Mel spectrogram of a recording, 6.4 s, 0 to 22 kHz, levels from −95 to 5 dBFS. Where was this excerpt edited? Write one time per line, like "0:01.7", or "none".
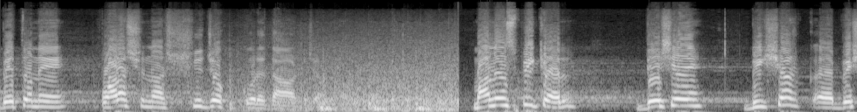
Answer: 0:03.4

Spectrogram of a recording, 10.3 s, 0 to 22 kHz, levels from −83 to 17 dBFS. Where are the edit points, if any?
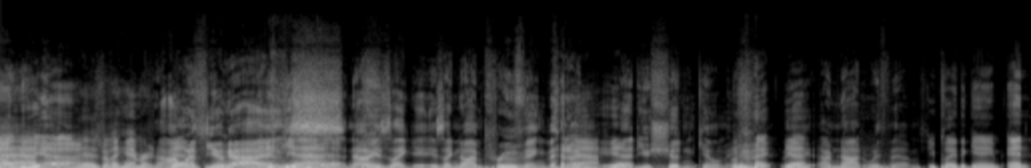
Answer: none

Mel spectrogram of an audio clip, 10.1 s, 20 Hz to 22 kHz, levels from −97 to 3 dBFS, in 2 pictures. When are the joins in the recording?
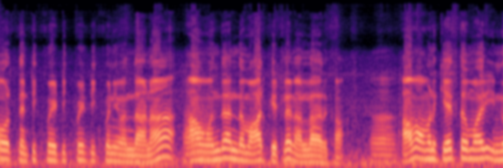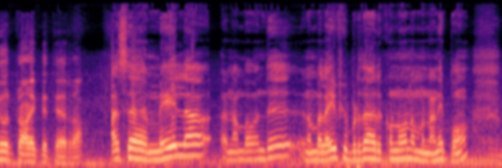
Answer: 0:06.2

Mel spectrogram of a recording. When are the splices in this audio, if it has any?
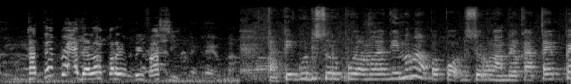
0:02.4

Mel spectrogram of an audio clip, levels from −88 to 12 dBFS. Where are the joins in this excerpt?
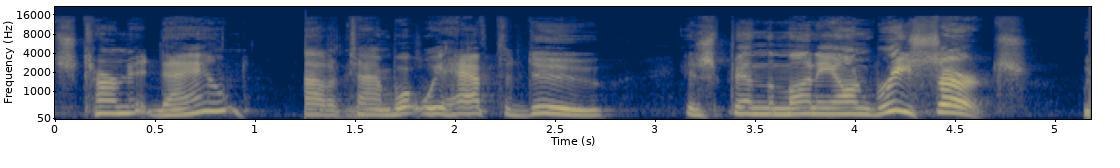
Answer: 0:01.3

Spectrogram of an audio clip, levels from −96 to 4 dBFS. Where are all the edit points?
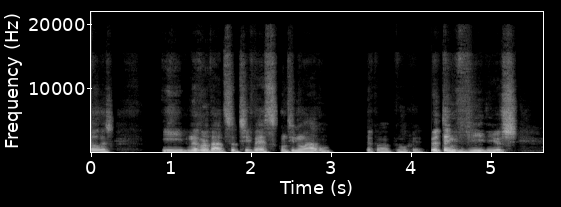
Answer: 0:04.2

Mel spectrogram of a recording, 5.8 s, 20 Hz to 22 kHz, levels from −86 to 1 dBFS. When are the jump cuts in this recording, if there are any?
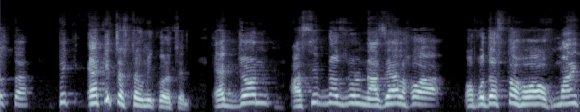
0:02.0

